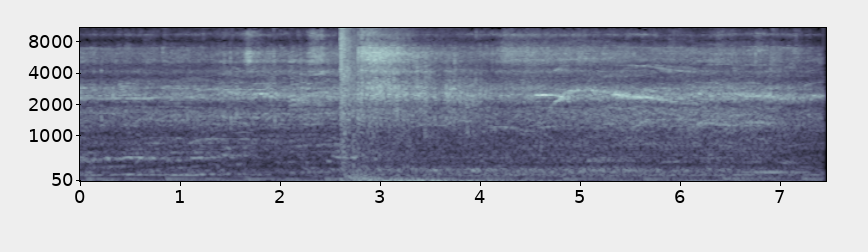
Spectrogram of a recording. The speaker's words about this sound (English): Then at approximately 2:49 p.m., the first bomb detonates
